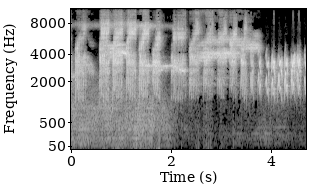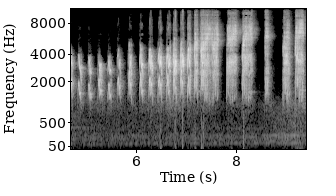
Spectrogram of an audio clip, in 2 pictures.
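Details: Sooty-headed bulbul, song for tutoring white-rumped shamas: dense scratchy warbling that turns into a long series of quick, evenly spaced sharp chips, about four per second.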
